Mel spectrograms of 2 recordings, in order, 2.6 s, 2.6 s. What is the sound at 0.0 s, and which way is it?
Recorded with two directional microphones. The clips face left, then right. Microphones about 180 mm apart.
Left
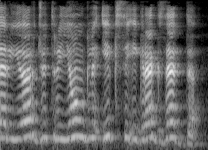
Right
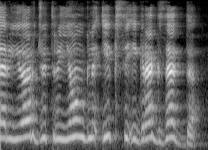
A woman's voice, 35° right (ahead or behind).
